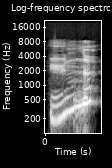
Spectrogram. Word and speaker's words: une: Nous avons vu lors de la dernière capsule qu'il y avait parfois des lettres qui étaient muettes, qui étaient là pour faire entendre la dernière lettre, la dernière consonne. Alors, le son N s'écrit N-E. Une.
